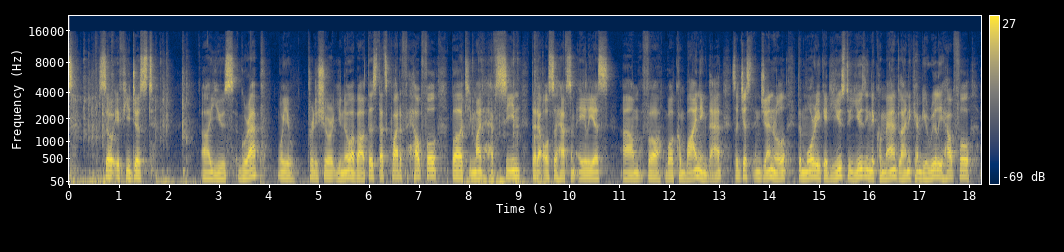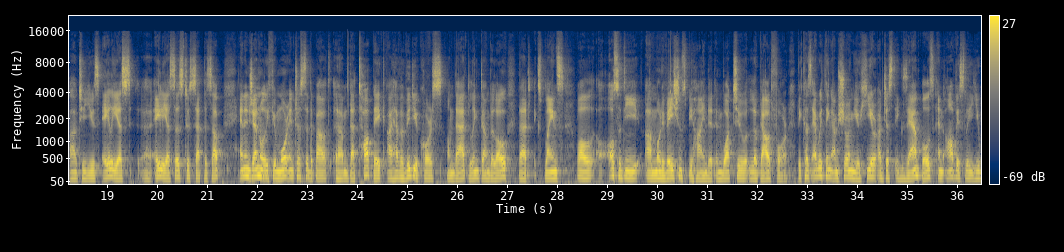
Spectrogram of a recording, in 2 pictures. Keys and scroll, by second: 0.0-2.2 typing, 7.4-9.2 typing.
